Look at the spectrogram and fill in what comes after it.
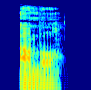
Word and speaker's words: Humble: First, the H is silent, but Humble.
